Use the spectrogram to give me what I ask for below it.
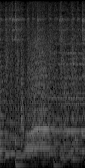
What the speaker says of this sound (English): Right now, all we can do is just whistle and hope it goes away.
